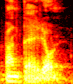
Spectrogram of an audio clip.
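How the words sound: The name is said with a Venetian dialect pronunciation.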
